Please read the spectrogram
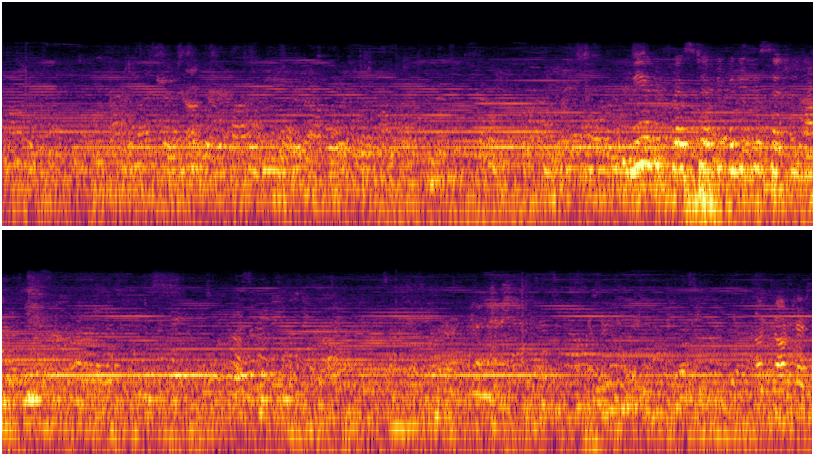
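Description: Steady tanpura drone, a held pitch with many overtones, under the chatter of many people talking at once. The voices grow louder a little past the middle.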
